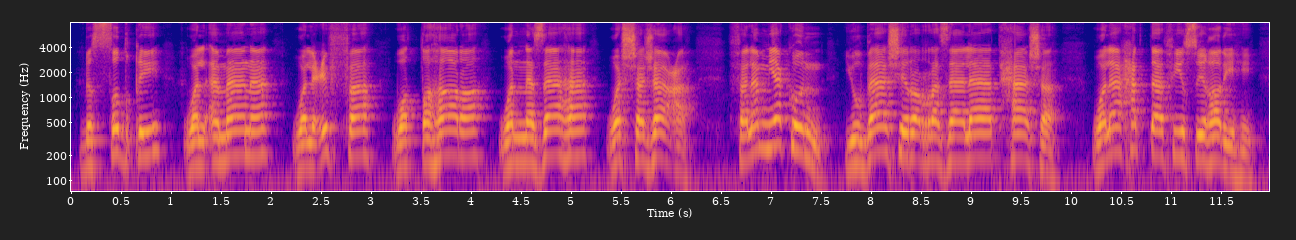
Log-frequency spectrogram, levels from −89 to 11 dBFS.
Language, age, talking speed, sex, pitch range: Arabic, 40-59, 75 wpm, male, 175-215 Hz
